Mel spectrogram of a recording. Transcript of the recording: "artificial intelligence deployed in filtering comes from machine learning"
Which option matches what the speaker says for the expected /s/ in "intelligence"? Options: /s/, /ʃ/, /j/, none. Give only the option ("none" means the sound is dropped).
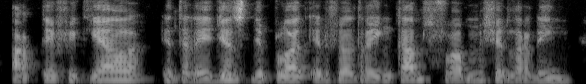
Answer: /s/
